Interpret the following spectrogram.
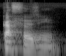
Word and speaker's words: cafezinho: você vai testando e você vai descobrir que a sílaba tônica da palavra cafezinho cafezinho pode forçar a vontade cafezinho cafezinho força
